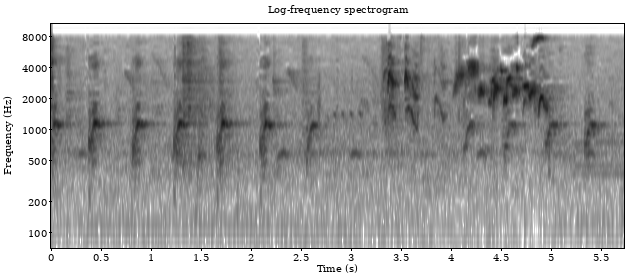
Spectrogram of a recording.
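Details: Oriental magpie-robin full-isian song, filled with imitated phrases in the style of international champions: evenly spaced short clipped notes, about two a second, then a burst of dense high warbling and twittering.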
